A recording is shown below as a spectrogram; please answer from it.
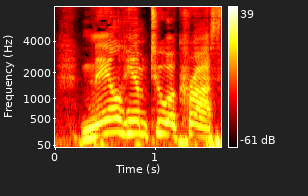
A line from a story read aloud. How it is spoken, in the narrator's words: they yelled even louder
